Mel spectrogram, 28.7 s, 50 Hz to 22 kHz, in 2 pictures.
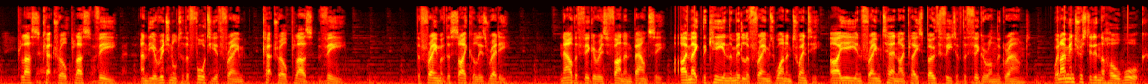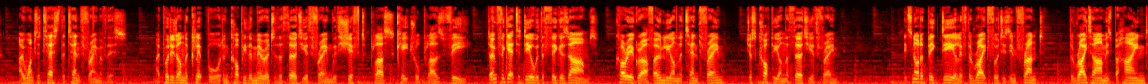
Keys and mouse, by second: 0.1 click, 0.6 click, 0.8 click, 1.0 ctrl+v, 1.7 click, 2.2 click, 2.7 click, 2.9 click, 3.6 BackSpace, 4.7 ctrl+c, 5.2 shift+click, 5.4 ctrl+c, 5.6 ctrl+shift+v, 5.9 click, 6.7 ctrl+c, 6.7 click, 6.9 ctrl+shift+v, 8.2 click, 8.8 click, 9.2 click, 9.5 click, 9.7 click, 10.0 click, 10.2 click, 10.5 click, 10.8 click, 11.2 click, 11.4 click, 11.7 click, 11.9 click, 12.3 click, 12.7 click, 12.9 click, 13.2 middle click, 13.7 click, 13.9 click, 14.1 click, 14.6 a, 14.7 click, 14.8 ctrl+c, 14.9 click, 15.1 ctrl+shift+v, 15.2 drag, 15.5 click, 16.9 click, 17.6 click, 17.8 click, 17.9 click, 18.2 a, 18.3 click, 18.4 ctrl+c, 18.7 ctrl+shift+v, 19.7 click, 20.0 click, 20.4 click, 20.7 a, 20.7 click, 20.8 ctrl+c, 20.9 click, 21.0 ctrl+shift+v, 21.1 click, 21.6 ctrl+c, 21.7 click, 21.8 ctrl+v, 22.9 click, 23.8 middle click, 24.4 click, 24.9 click, 25.3 click, 25.6 click, 25.8 click, 26.1 click, 26.2 click, 26.5 click, 26.6 click, 26.9 click, 27.0 click, 27.3 click, 27.5 click, 27.8 click, 28.1 click, 28.6 click.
